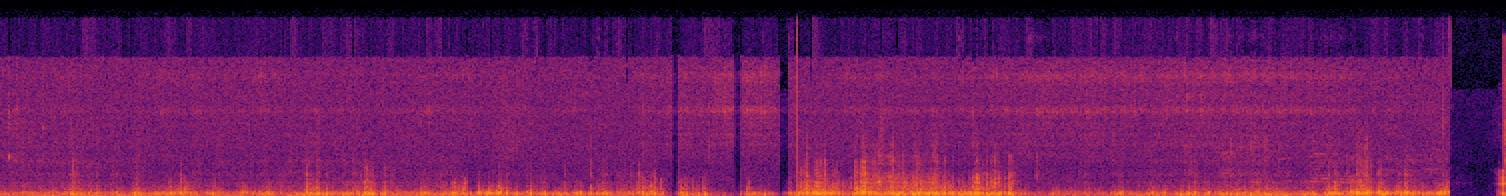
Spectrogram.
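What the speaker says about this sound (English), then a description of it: "As you can see, it was pretty windy there." Strong wind gusting across the summit of Mount Madison in the Presidential Range, a steady, loud roar buffeting the microphone with brief lulls and no talk.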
